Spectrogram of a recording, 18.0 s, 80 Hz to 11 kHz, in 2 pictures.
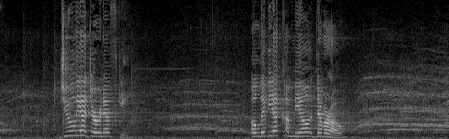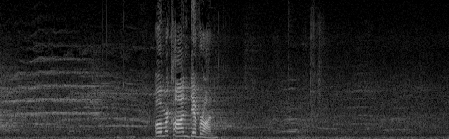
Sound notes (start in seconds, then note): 7.0 applause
